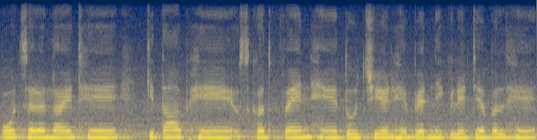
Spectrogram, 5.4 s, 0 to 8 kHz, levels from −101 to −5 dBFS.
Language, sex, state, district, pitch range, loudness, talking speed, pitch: Hindi, female, Arunachal Pradesh, Papum Pare, 190-195 Hz, -14 LUFS, 190 wpm, 195 Hz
